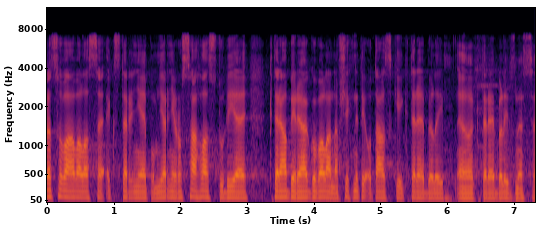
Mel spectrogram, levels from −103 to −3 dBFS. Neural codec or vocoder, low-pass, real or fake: none; 7.2 kHz; real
